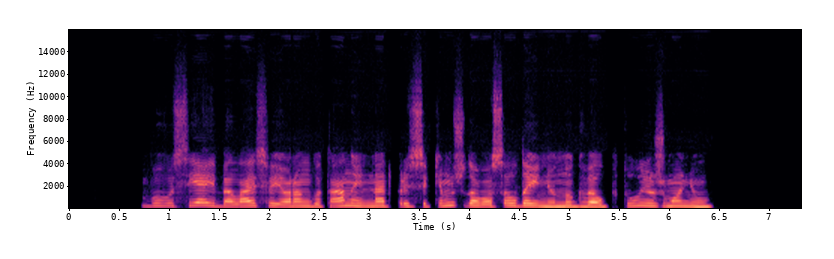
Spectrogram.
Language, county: Lithuanian, Kaunas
